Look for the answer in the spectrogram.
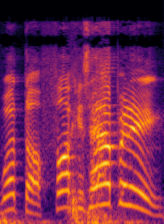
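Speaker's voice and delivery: shocked shout at the screen; startled outburst. Real, not acted. Sudden message pops up on stream.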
